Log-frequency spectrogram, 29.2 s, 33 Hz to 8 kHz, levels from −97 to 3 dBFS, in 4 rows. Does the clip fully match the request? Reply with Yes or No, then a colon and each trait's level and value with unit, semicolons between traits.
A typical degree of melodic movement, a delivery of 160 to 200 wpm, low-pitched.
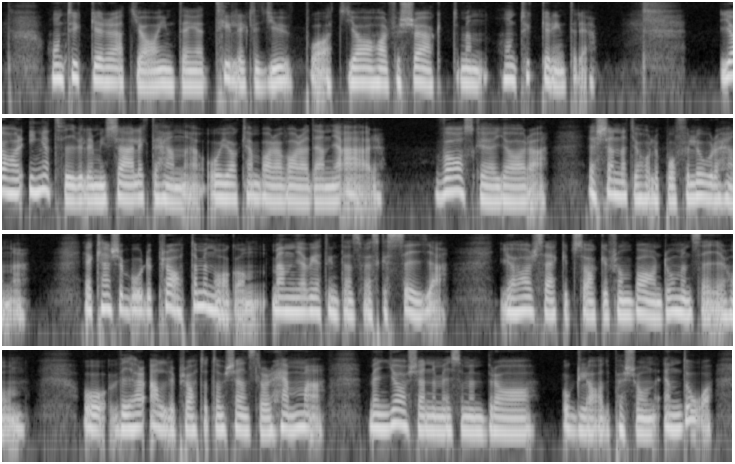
No: average, 3.0 semitones; average, 185 wpm; medium, 160 Hz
